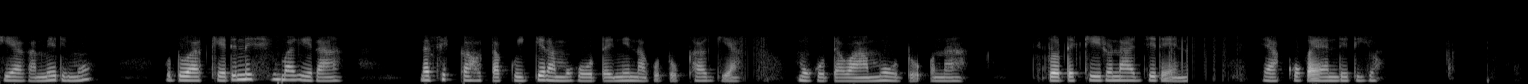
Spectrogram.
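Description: A brief held, buzzy smear appears at 2.78 s just after "wa kerĩ", about 40 ms long, and again at 4.62 s for 20 ms: packet loss with pitch repetition, where the receiver replays the last pitch period to bridge the missing audio. At 7.40 to 7.65 s, between "na gũthũkangia" and "mũgũnda wa mũndũ ona", the sound drops out for about 140 ms with crackle at both edges. It drops out again at 11.69 to 12.40 s, between "cithondekeirwo na njĩra" and "ya kũgayanĩrio", this time for about 350 ms. Both are intermittent contact from a loose connection opening briefly, and both sit within the narrow telephone band of G.711 coding.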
